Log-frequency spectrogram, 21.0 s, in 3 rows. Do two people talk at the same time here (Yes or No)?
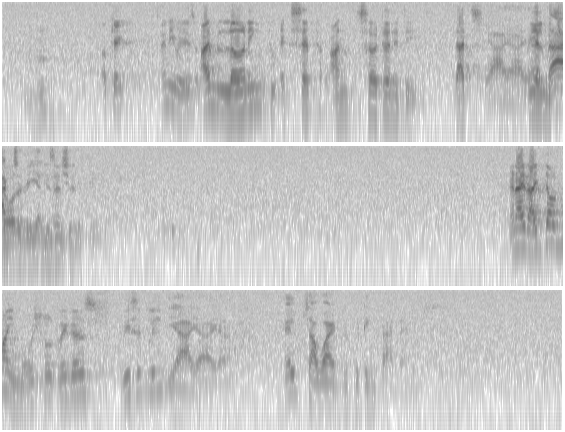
Yes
